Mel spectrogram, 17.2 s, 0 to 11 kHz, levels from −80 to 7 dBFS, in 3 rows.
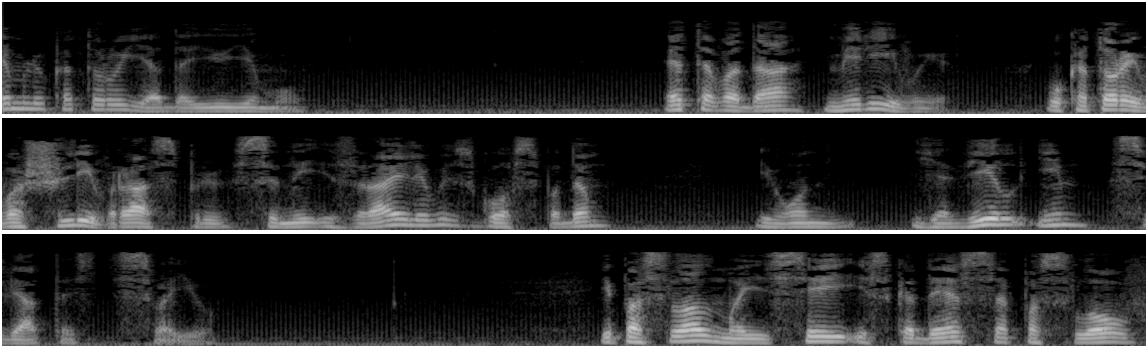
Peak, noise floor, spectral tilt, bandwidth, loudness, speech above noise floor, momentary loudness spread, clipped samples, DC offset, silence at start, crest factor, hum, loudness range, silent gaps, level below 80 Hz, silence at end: -4 dBFS; -51 dBFS; -7 dB/octave; 6.6 kHz; -25 LUFS; 27 dB; 15 LU; under 0.1%; under 0.1%; 0 s; 22 dB; none; 8 LU; none; -50 dBFS; 0 s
